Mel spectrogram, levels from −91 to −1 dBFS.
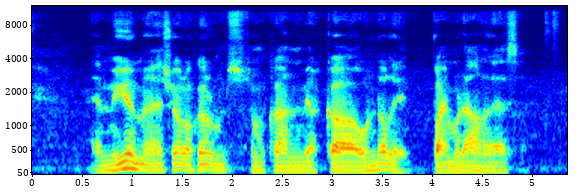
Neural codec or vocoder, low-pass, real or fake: autoencoder, 48 kHz, 128 numbers a frame, DAC-VAE, trained on Japanese speech; 10.8 kHz; fake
